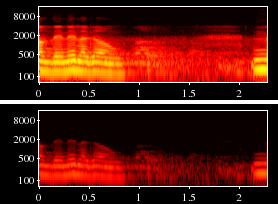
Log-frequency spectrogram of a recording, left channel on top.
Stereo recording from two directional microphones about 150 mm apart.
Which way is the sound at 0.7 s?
30° left (ahead or behind).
